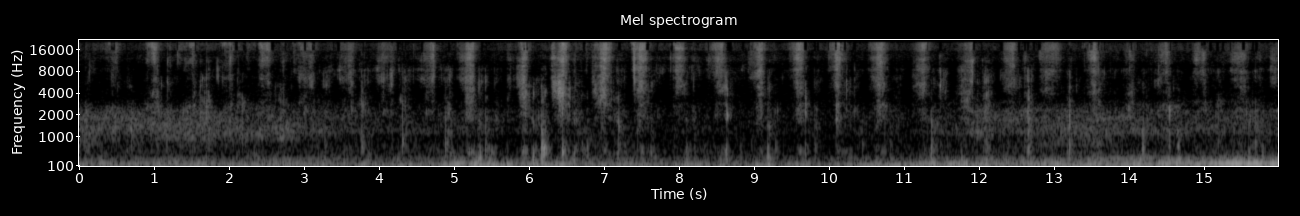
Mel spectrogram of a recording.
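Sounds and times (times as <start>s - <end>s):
dog licking wet smacks: 0.0s - 15.9s.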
